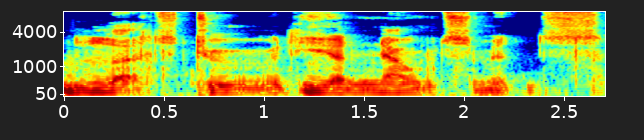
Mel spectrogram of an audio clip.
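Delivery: deep, hushed, low, quiet demon voice. Host moving the show on to announcements, in a demon voice. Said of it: "Was was that like your demon voice?".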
